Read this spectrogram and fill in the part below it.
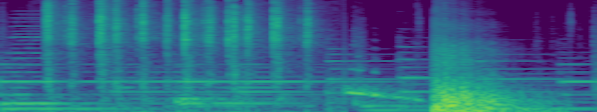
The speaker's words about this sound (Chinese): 突然，地面出现砰砰砰的脚步声，好大声啊！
